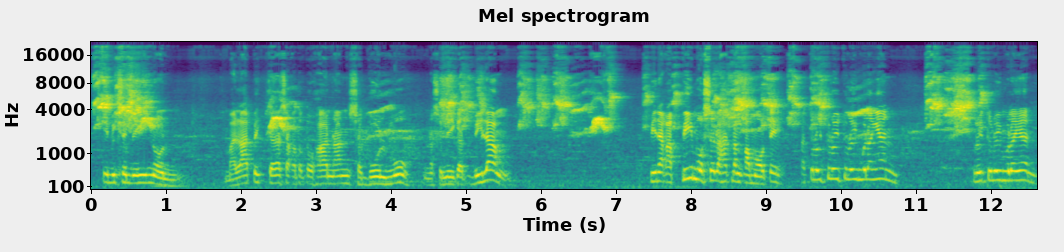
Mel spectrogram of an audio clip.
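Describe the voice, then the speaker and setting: Male vlogger, high voice, mock-preachy sarcastic monologue, background noise and birds. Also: moderate pace, pauses often. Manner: sarcastic, keeps asking "di ba?". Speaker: motovlogger.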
